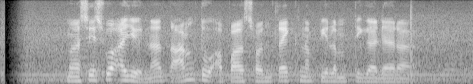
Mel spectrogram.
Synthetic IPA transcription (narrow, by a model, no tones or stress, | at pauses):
masiswaːjənat̪aŋt̪uʔa̰palsɔnt̪ɾɛk̚napiləmt̪iɡadaɾa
